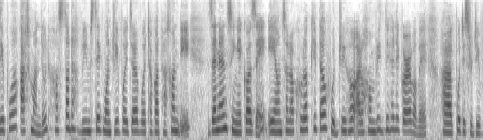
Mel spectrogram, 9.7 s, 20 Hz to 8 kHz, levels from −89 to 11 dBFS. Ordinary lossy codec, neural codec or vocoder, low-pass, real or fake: none; codec, 16 kHz, 0.5 kbps, X-Codec, HuBERT features, trained on LibriSpeech; none; fake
